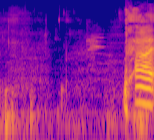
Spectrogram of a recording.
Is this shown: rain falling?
no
